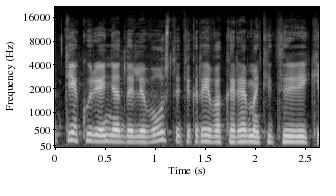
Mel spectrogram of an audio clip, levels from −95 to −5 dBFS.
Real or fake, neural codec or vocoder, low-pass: real; none; 19.8 kHz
